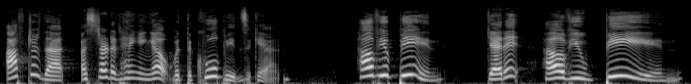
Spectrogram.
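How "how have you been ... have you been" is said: higher, louder punchline; pun delivered. Acted. Narrator tells the cool beans his bean pun, playful and loud.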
